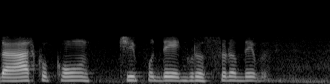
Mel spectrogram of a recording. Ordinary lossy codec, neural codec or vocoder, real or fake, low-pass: none; codec, 16 kHz, 1 kbps, X-Codec, HuBERT features, trained on LibriSpeech; fake; 3.6 kHz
